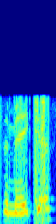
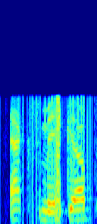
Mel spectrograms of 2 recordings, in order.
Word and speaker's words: Xamaica: You can pronounce it any way you want. But, you know, I often pronounce it Jamaica. Some kids pronounce it Xmaica. People, I think it's up to the kids to decide how to pronounce it.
